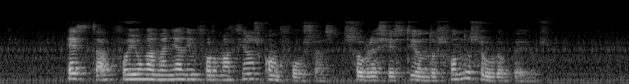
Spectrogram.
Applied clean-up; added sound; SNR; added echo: none; Engine / Vehicle; 20 dB; reverberation time 0.4 s.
